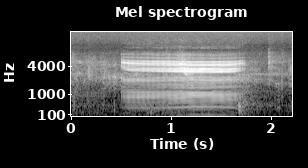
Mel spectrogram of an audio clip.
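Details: Calf in its new pen lets out a single steady, nasal moo of just over a second with strong high overtones, starting abruptly and ending cleanly; quiet background.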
